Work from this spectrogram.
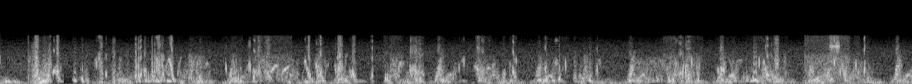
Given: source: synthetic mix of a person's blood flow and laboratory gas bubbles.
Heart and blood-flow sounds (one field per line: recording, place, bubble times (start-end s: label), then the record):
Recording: Doppler ultrasound of blood flow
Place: precordium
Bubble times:
0.00-0.03 s: bubbles
0.28-0.33 s: bubbles
0.44-0.64 s: bubbles
0.72-0.88 s: bubbles
0.93-1.10 s: bubbles
1.33-1.82 s: bubbles
1.87-2.11 s: bubbles
2.22-2.42 s: bubbles
2.46-2.92 s: bubbles
3.01-3.29 s: bubbles
3.34-3.59 s: bubbles
3.70-3.76 s: bubbles
3.83-4.26 s: bubbles
4.38-4.47 s: bubbles
4.56-4.68 s: bubbles
4.73-4.93 s: bubbles
5.01-5.19 s: bubbles
5.42-5.70 s: bubbles
5.72-6.03 s: bubbles
6.26-7.04 s: bubbles
7.15-7.89 s: bubbles
8.04-8.75 s: bubbles
From the record:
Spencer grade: 3 (all of the cardiac periods contain showers or single bubble signals, but not dominating or overriding the cardiac motion signals)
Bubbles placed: anywhere in the cardiac cycle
